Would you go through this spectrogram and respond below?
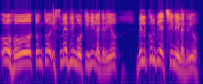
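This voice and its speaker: A man's voice: sits high, animated, normal speed, no echo, lo-fi sound. A man playing a vain young husband in an audio story, blunt, critical and dismissive. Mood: disgusted, belittling.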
